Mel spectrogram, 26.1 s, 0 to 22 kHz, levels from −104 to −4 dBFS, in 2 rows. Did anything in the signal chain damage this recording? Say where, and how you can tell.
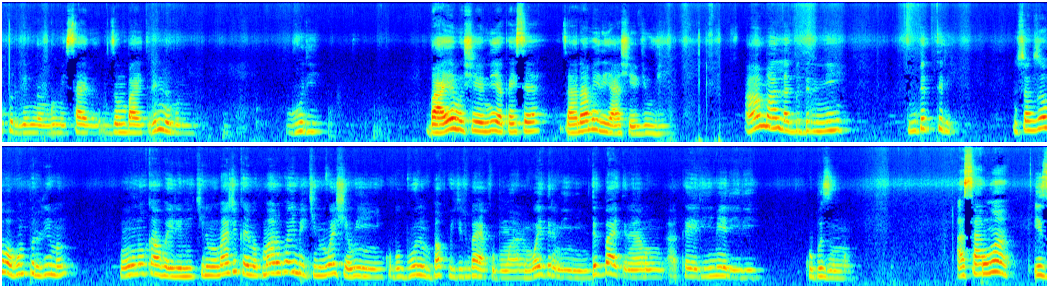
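No, nothing in the chain has left a mark on this speech that I can hear, so there's no stage to point at here.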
